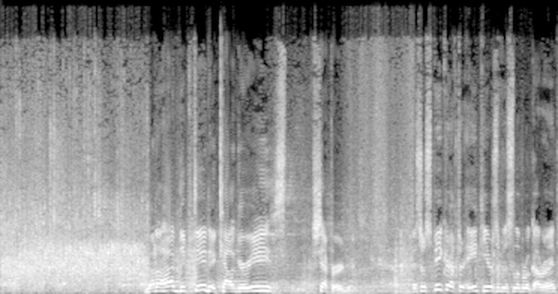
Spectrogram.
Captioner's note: some Applause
